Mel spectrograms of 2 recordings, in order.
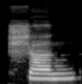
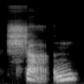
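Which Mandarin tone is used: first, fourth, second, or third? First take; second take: first; third. First: The syllable is said with the first tone. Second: The syllable is said with the third tone. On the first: "the tone is the first tone" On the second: "and the third tone"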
